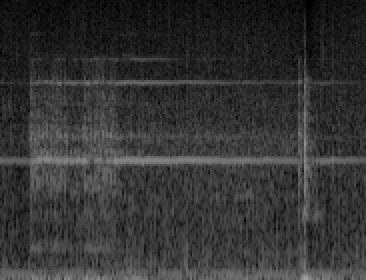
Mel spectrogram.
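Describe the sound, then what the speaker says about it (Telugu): An indoor telephone bell rings in one long sustained trill, then falls silent before a brief second burst near the end, clear and fairly close. "నీకు ఫోను"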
